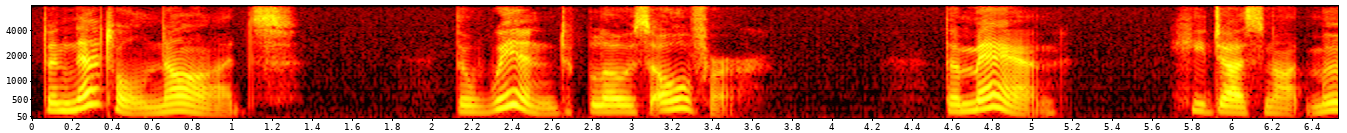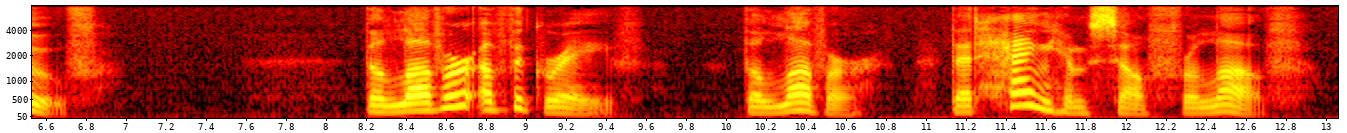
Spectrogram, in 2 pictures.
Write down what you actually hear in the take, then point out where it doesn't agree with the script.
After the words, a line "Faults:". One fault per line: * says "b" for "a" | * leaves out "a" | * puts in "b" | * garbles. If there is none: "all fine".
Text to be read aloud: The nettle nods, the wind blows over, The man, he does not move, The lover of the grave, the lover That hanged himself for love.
The nettle nods, the wind blows over, The man, he does not move, The lover of the grave, the lover That hang himself for love.
Faults:
* says "hang" for "hanged"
